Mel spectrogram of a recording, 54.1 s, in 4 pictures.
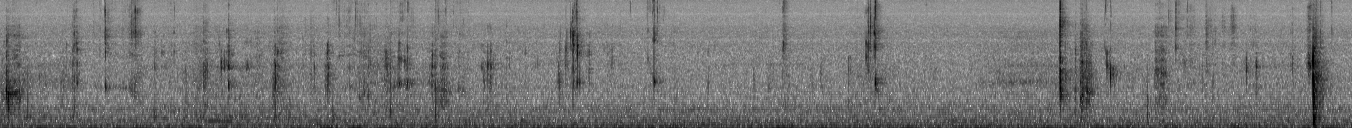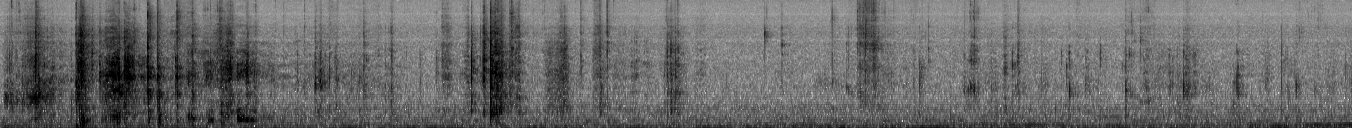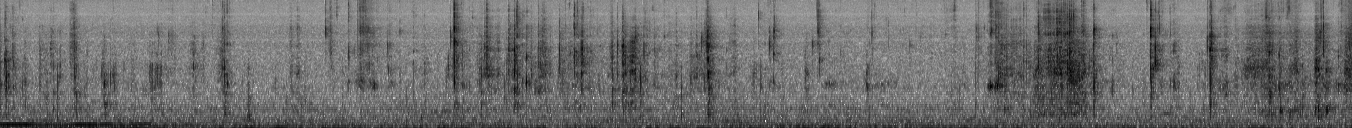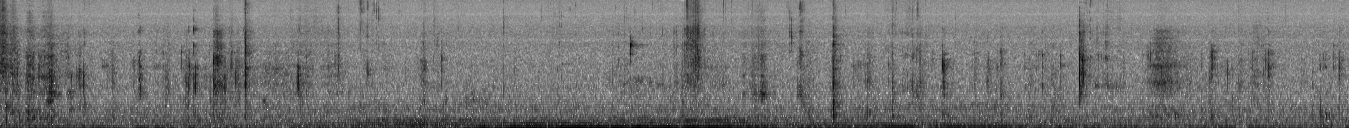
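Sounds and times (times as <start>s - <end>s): faint chewing and crunching: 0.0s - 54.0s.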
